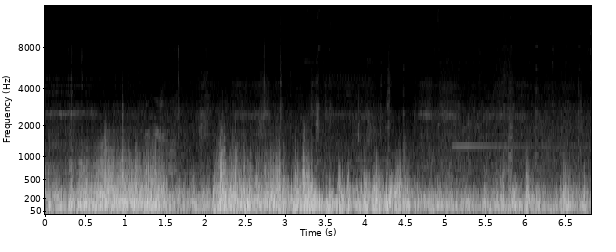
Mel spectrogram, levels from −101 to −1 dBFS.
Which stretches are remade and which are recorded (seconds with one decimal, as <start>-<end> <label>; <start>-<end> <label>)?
0.0-1.0 remade; 1.0-6.8 recorded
